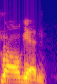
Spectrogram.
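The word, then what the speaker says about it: Rogen: I forgot how you pronounce his last name. Seth Rogan.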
